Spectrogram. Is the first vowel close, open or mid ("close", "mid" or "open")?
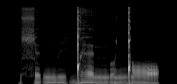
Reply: close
